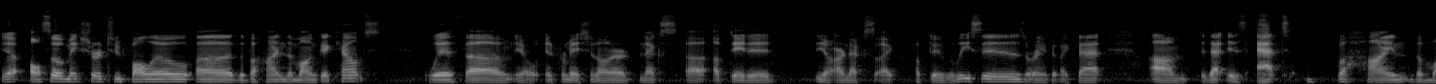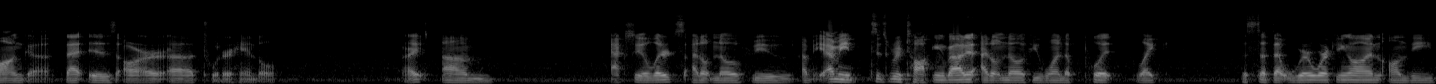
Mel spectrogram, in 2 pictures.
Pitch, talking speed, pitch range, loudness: 100 Hz, 170 wpm, 95-105 Hz, -38 LUFS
